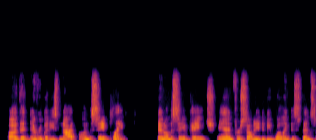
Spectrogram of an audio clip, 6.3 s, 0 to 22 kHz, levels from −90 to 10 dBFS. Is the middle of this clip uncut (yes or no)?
yes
